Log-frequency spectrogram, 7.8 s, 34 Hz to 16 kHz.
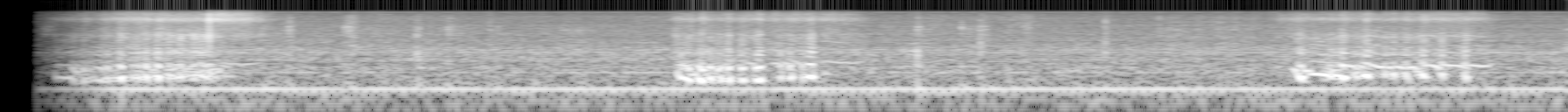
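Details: Sleeping animal with soft rattling snores roughly every three seconds, about 20 a minute, over a steady electrical hum; snoring.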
